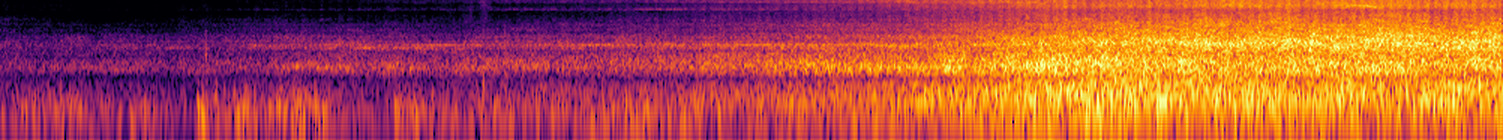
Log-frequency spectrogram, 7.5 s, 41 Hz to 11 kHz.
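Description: Class 221 Super Voyager diesel train approaching and passing through the station at speed. It grows steadily louder and is loudest over the last two to three seconds as the cars rush past.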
